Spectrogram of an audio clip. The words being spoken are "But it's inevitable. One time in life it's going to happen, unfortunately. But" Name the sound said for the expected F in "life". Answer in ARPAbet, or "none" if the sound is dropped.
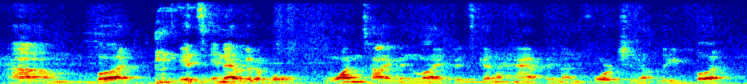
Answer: F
